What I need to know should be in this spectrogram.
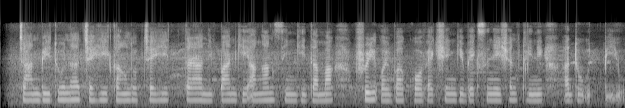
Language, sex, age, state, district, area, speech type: Manipuri, female, 30-45, Manipur, Chandel, rural, read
